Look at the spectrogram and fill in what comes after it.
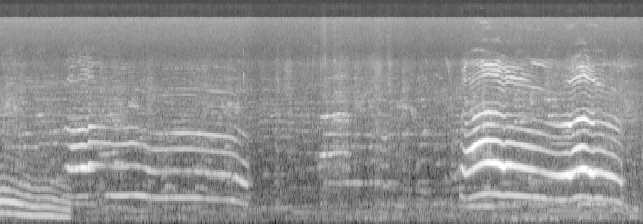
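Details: Pet cats Temon, a fierce one, and Lelo, a quiet one, kept apart by a partition, trade threatening yowls: a falling cry, then drawn-out moaning tones, a quiet gap with soft murmurs, and a loud wavering howl rising again.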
